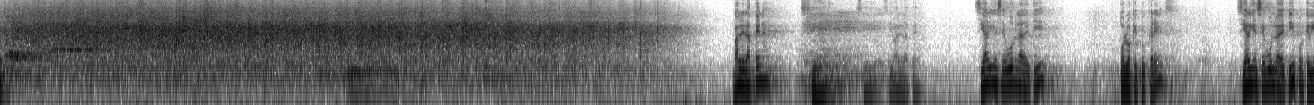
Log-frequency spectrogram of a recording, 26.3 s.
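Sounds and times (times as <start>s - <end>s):
audience applause: 0.0s - 13.7s
speech: 14.8s - 18.0s, 19.6s - 21.0s, 22.4s - 23.5s, 24.8s - 26.2s.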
